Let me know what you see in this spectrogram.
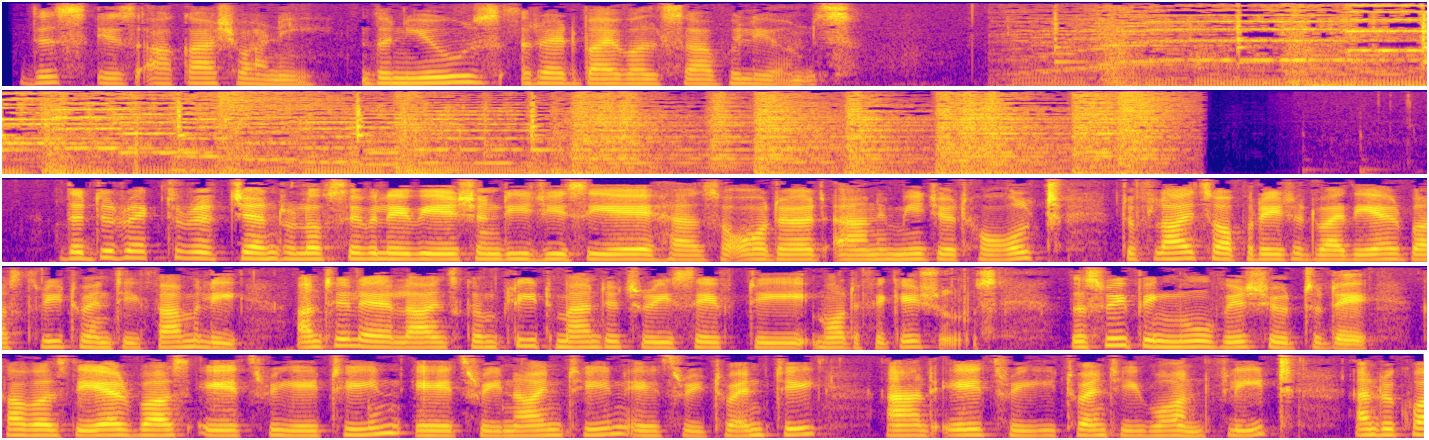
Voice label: English; Cricket: India thrashed England in Rajkot test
